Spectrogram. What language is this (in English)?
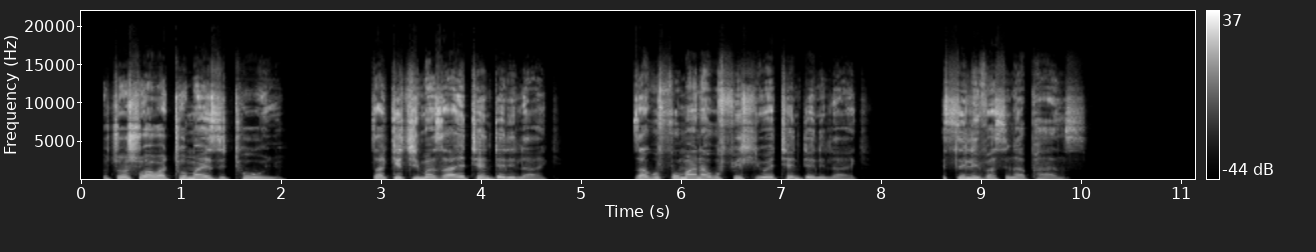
North Ndebele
